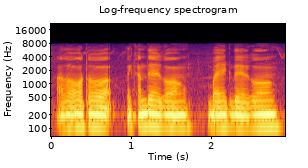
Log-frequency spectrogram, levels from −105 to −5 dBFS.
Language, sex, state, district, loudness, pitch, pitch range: Chakma, male, Tripura, Dhalai, -13 LUFS, 100 Hz, 100-105 Hz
